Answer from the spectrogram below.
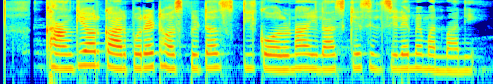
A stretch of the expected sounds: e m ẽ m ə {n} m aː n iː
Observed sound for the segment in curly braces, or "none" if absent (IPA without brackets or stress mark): n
